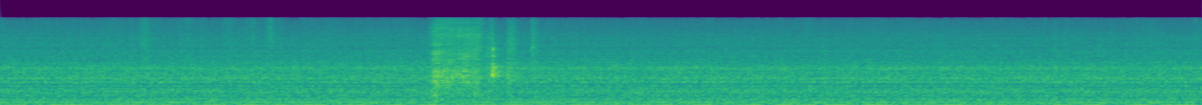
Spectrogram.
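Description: A person blowing their nose into a paper tissue: one short blow about six seconds in, over a steady low hum and hiss.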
